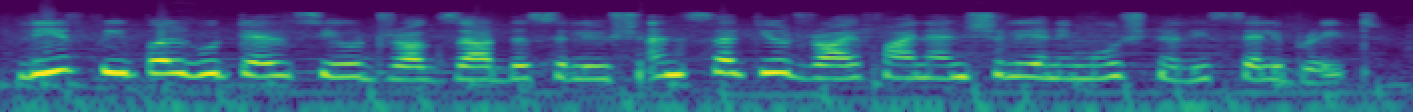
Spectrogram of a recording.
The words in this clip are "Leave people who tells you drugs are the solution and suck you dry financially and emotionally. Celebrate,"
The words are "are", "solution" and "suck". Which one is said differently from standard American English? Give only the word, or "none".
solution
